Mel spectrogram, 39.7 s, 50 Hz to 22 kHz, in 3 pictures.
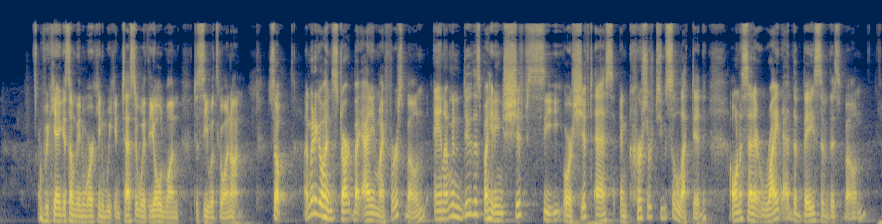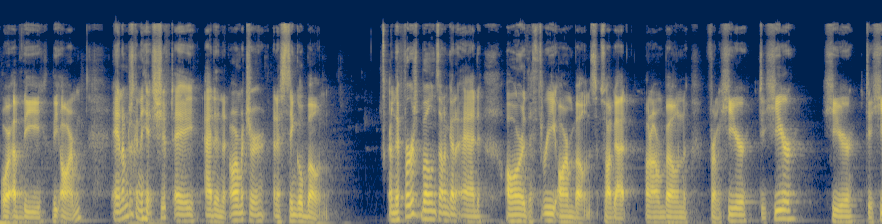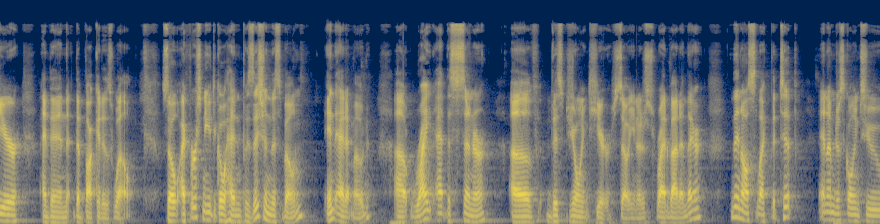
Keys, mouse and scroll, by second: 6.7 middle click, 8.8 shift+s, 10.5 KP_3, 15.5 shift+a, 17.6 scroll up 3, 18.1 shift+middle click, 18.6-20.3 scroll down 3, 20.3-20.8 scroll up 1, 23.4 shift+middle click, 28.3 shift+middle click, 28.8 scroll up 6, 29.2 shift+middle click, 29.6-29.9 scroll up 2, 29.9 g, 31.1 Tab, 31.9 right click, 32.4 g, 35.4 g, 36.7-37.1 scroll down 4, 37.7 right click, 38.0 scroll down 2, 38.3 shift+middle click, 39.1 shift+middle click.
